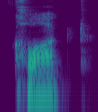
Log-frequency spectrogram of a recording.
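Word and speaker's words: Tlachtga: The fires of Kucka, spelled T L A C H T G A, pronounced clocked. C L O C K E D. The fires of Kakka for instance were a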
